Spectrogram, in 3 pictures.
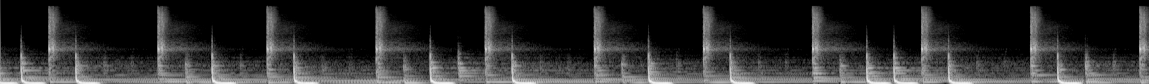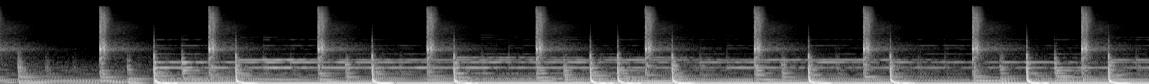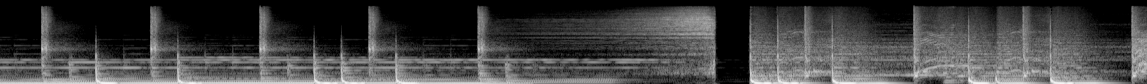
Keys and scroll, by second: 5.9 space, 6.4 p, 7.6 Escape, 9.5 space, 10.4 m, 11.1 Up, 12.1 space, 15.9 l, 21.3 space, 22.2 Delete, 28.2 space, 28.6 p, 31.0 space, 32.1 m, 32.8 Up, 33.8 space.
